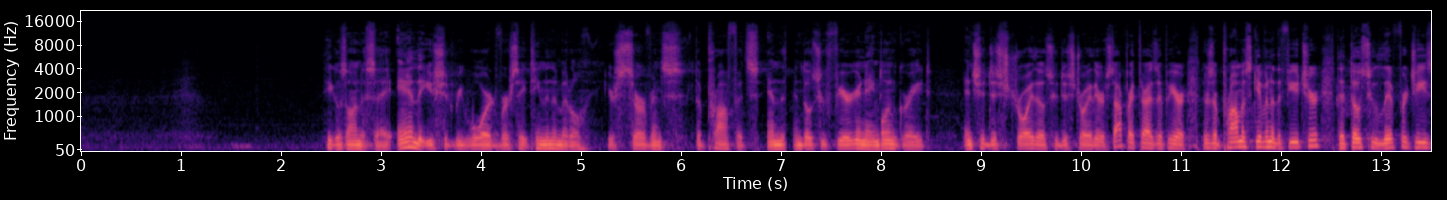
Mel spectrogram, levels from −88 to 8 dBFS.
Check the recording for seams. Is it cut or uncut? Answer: cut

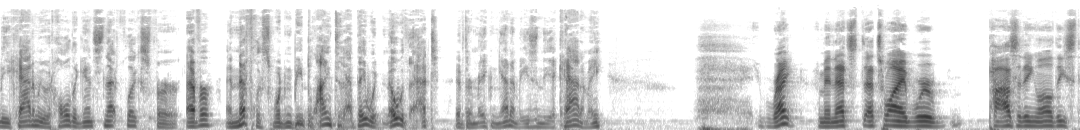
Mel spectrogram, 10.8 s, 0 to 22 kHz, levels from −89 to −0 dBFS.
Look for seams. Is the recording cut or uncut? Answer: cut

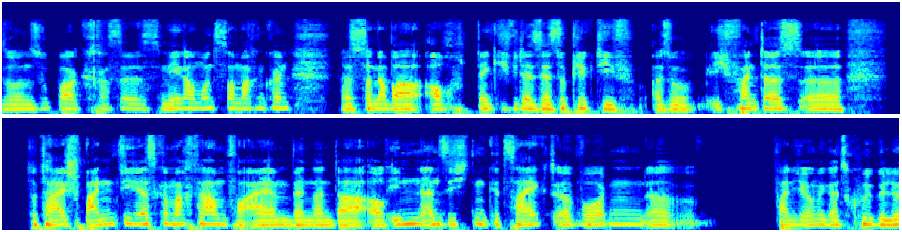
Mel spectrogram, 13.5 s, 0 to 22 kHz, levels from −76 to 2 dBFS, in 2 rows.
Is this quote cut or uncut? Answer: cut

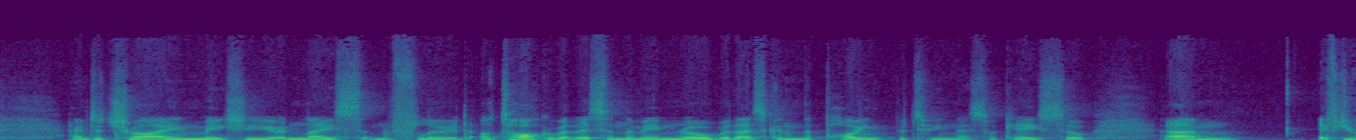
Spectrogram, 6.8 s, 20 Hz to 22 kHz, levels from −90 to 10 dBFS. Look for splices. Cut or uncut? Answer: uncut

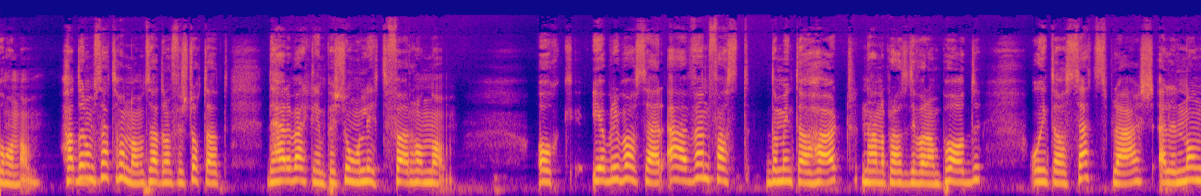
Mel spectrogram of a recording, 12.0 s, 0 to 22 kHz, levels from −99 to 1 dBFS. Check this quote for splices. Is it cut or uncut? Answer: uncut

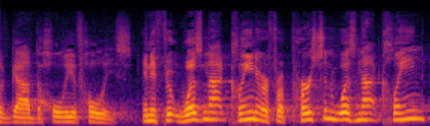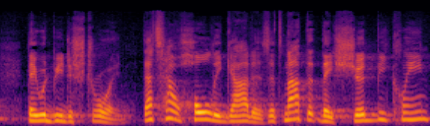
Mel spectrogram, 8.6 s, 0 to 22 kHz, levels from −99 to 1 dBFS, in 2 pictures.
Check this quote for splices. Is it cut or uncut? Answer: cut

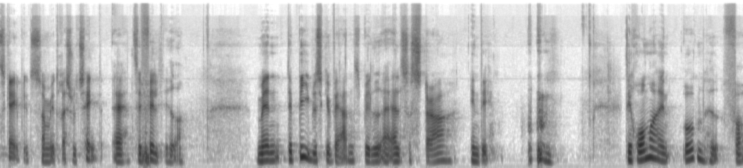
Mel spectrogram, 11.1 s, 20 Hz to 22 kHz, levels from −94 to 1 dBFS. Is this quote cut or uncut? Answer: cut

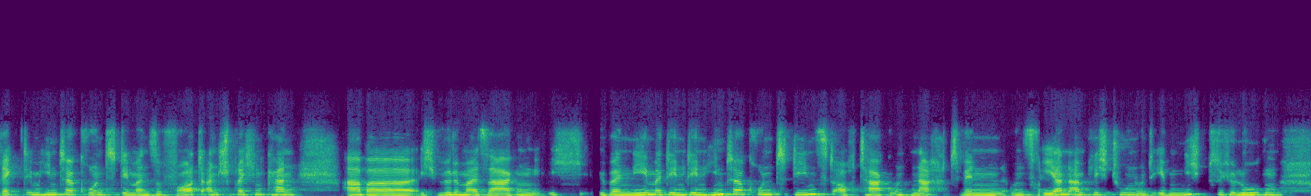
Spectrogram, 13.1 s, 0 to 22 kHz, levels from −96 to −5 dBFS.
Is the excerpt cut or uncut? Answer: cut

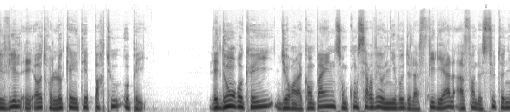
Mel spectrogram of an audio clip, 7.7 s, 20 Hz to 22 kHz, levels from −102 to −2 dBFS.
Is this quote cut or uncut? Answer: uncut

